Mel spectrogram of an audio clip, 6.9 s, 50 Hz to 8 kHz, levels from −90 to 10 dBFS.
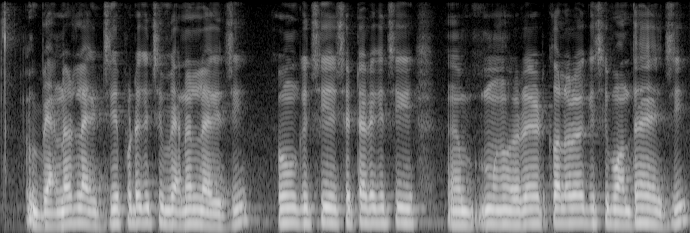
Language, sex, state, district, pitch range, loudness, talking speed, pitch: Odia, male, Odisha, Malkangiri, 130-140 Hz, -13 LUFS, 140 wpm, 135 Hz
